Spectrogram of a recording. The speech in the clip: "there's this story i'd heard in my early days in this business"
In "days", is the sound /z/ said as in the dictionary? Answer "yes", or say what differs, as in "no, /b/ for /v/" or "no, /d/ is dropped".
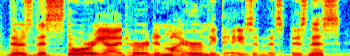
yes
